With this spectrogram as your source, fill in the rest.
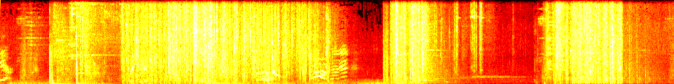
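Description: Gunshots ring out in rapid bursts, echoing off stone walls.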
